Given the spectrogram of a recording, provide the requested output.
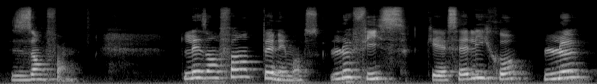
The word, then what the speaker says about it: fils: va a llevar S y además esa S se pronuncia. Así que es una palabra muy particular y también lo que pasa es que la L no se pronuncia. On prononce le fils, sin L, con S.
